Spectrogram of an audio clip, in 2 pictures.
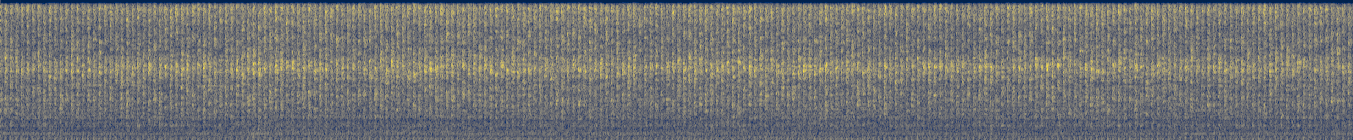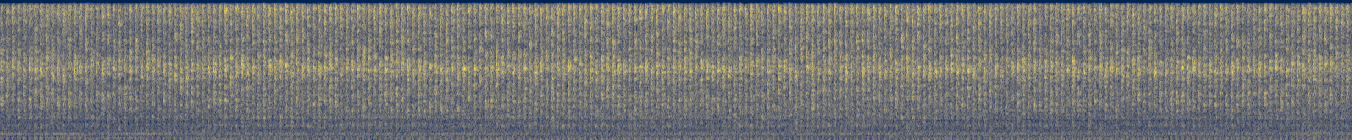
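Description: Small engine of an outrigger fishing boat (bangka) running steadily under way, with a constant low hum, and water rushing and splashing off the hull and outriggers.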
